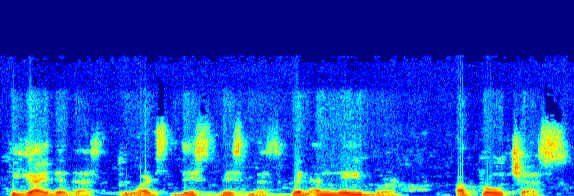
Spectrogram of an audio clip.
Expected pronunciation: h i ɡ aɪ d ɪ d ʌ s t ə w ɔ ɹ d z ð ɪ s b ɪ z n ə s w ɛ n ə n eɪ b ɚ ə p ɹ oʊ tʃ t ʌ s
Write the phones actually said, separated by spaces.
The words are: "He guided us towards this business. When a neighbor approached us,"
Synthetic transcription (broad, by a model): h i ɡ aɪ d ɪ d ʌ s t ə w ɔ ɹ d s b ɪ s b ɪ s n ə s w ɛ n ə n eɪ b ɚ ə p ɹ oʊ tʃ ʌ s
